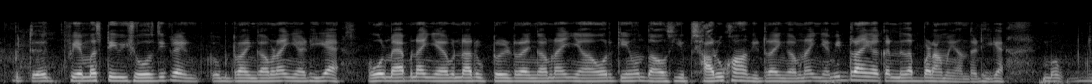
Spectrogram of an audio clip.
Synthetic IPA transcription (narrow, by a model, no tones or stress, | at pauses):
pʰeːməsʈiːʋiːʃoːzd̪ikʰɾɖɾaːɪ̃ŋɡaːbənaːijãːʈʰiːkɛː | oːɾmɛ̃ːbənaːɪjãːnaːɾʊkʈoːdiːɖɾaːɪ̃ŋɡãːbənaːijãːoːɾkẽːɦõːnd̪aːʊsiːʃaːɾuːkʰãːd̪iːɖɾaːɪ̃ŋɡaːbənaːijãːmĩːɖɾaːɪ̃ŋɡaːkəɾneːd̪aːbəɽaːməãːnd̪aːʈʰiːkɛː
